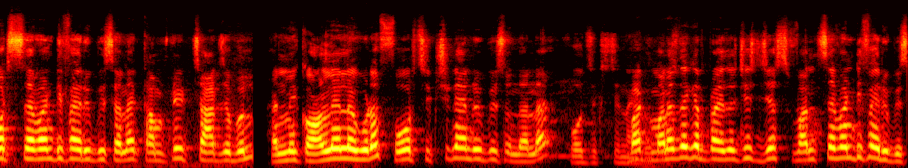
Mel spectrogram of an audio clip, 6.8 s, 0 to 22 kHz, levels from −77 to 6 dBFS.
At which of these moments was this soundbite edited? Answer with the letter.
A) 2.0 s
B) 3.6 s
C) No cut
A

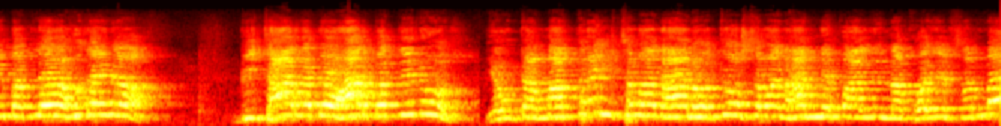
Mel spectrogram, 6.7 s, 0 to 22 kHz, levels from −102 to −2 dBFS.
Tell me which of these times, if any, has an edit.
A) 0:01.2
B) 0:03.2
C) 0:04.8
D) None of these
B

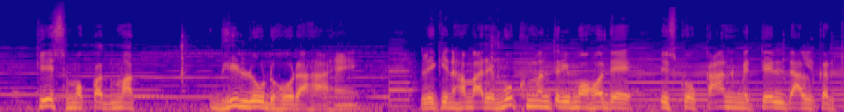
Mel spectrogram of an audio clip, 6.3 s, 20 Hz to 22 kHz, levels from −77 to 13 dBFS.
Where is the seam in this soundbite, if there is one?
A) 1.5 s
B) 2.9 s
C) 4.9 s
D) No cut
B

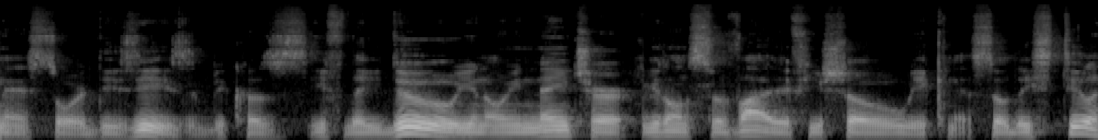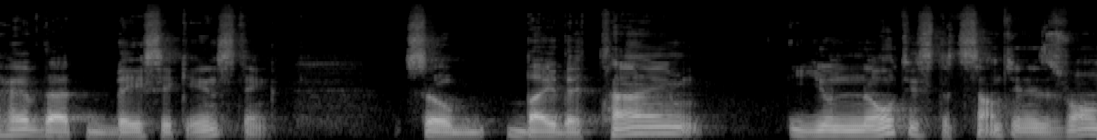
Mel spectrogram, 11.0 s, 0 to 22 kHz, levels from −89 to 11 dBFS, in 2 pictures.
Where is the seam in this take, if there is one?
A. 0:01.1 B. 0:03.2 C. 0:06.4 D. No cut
B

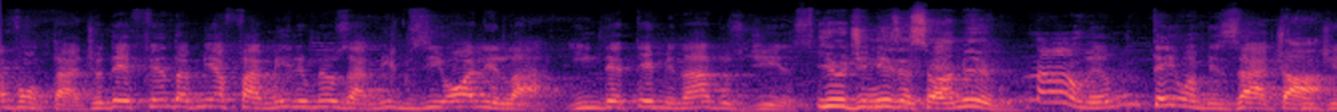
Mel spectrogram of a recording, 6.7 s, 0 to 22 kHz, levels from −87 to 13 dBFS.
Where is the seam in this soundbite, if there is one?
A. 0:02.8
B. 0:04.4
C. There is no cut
C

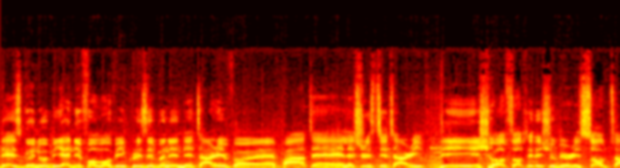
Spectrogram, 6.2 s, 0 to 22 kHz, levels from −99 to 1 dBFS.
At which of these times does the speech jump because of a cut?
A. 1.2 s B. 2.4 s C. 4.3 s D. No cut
C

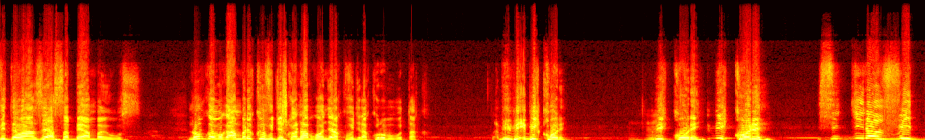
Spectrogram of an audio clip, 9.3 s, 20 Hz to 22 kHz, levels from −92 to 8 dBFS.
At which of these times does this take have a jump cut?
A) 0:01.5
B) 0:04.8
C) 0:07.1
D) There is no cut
C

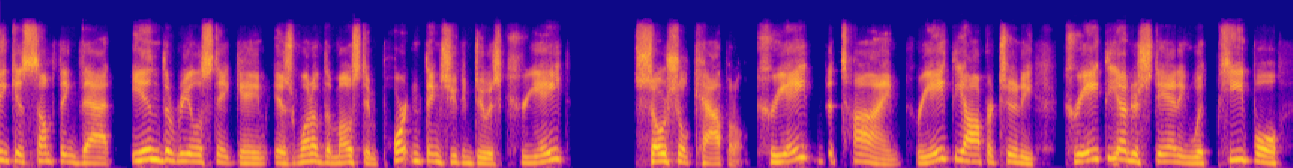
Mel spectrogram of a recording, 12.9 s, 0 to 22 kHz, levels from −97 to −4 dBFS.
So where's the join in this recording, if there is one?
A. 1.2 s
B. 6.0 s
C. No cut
A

